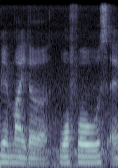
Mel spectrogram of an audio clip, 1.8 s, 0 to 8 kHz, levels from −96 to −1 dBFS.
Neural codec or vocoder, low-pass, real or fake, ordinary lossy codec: none; 7.2 kHz; real; none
